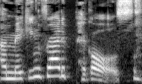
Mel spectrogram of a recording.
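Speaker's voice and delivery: put-on Valley Girl accent, laid on. Repeating the streamer's line about frying pickles: imitating a valley girl accent. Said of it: "the Valley Girl accent just tops off".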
